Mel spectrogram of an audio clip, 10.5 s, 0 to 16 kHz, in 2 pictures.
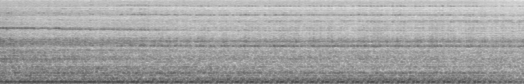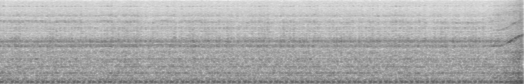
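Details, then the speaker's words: Silverado/Sierra 2500, LQ4 6.0 V8 with 4L80, custom-bracketed ProCharger P600B supercharger, 45 lb injectors, about 550–600 hp: deep even idle settling slightly after a few seconds, firing smooth and regular; healthy engine. "so i'll have more videos of this truck but i'll crank it up just so you can hear it idling and stuff"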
